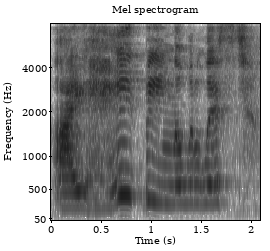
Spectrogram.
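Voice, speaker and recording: A woman's voice: high-pitched, expressive, slow pace, creaky, pitched above the performer's own voice, full character voice. A woman voicing a frustrated little girl in a storybook, plaintive and complaining. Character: frustrated little girl, youngest in her family.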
